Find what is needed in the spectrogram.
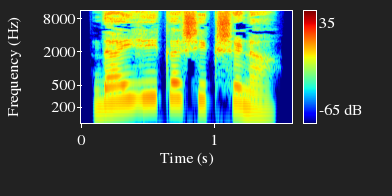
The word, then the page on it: ದೈಹಿಕಶಿಕ್ಷಣ: daihika śikshaṇa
